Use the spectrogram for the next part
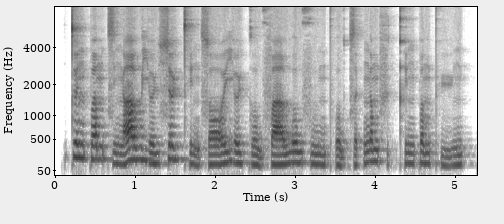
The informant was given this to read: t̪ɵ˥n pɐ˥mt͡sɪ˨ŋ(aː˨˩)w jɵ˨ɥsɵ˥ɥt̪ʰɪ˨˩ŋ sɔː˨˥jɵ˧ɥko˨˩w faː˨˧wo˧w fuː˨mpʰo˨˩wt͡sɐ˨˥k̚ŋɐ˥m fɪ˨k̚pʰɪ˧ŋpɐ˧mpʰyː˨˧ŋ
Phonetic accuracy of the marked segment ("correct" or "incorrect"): incorrect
